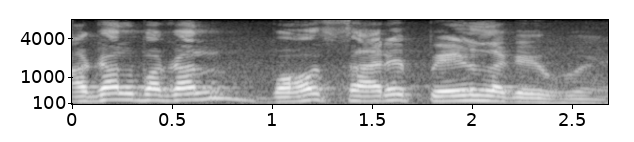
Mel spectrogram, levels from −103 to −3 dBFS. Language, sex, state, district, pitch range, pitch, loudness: Hindi, male, Karnataka, Bangalore, 155-205 Hz, 180 Hz, -15 LUFS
